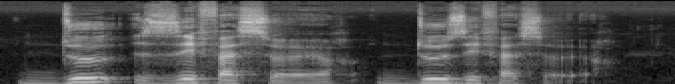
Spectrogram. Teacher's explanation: tenemos aquí una liaison entre la X final y la siguiente palabra porque empieza con una vocal, así que vamos a decir deux effaceurs, deux effaceurs.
